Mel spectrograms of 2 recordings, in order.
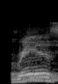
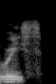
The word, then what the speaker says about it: Res: Rez, Mm-hmm. I still don't know how to pronounce her name, It's Reese.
